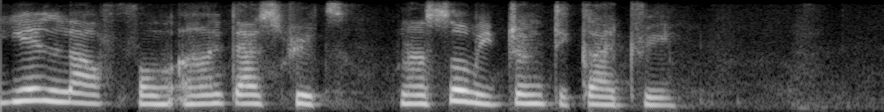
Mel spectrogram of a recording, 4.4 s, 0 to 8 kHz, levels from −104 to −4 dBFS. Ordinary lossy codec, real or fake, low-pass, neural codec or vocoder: Opus, 24 kbps; fake; 7.2 kHz; codec, 24 kHz, 1 kbps, SNAC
